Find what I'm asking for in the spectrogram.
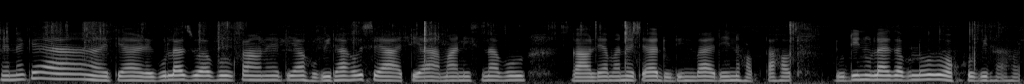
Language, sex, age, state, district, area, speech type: Assamese, female, 30-45, Assam, Dibrugarh, rural, spontaneous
